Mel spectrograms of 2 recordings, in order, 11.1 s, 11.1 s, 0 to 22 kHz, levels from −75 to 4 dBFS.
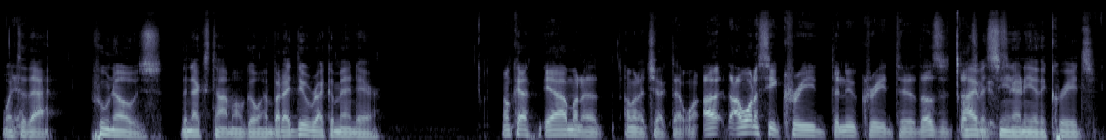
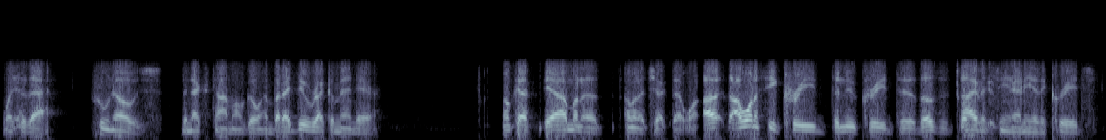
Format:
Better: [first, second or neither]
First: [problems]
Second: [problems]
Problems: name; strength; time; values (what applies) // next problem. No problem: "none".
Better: first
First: none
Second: phone-call audio; poor line; nothing above 4 kHz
